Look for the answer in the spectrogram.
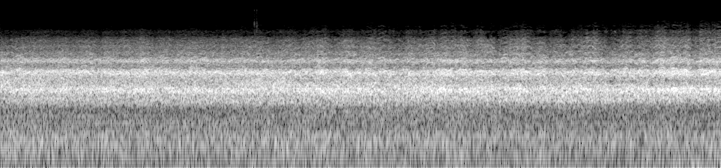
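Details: Enormous gathering of Snow Geese at the eastern end of Potholes Reservoir, likely preparing to fly north to breed on the arctic tundra; loud, sustained babble of countless high nasal honks layered over one another throughout.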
